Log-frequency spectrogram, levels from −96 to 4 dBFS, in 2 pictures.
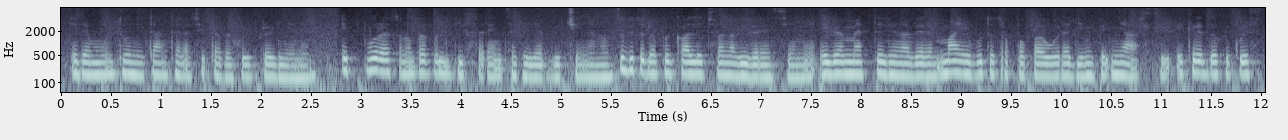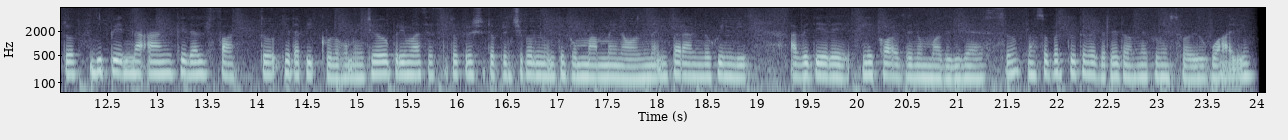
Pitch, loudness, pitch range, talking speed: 160 Hz, -21 LUFS, 145-170 Hz, 195 wpm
